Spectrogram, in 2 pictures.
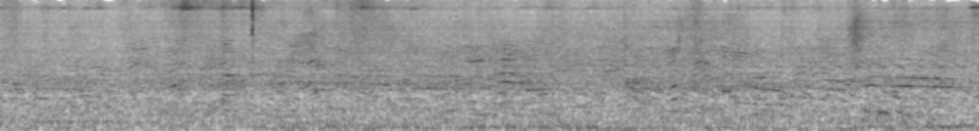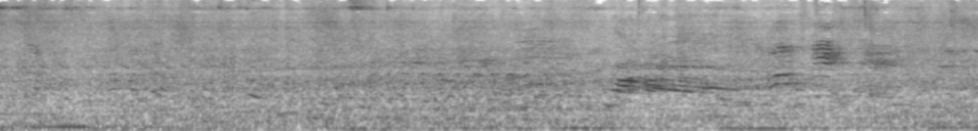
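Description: Arcade machines play electronic jingles and tones.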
